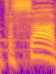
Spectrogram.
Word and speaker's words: façade: Who do you think ensured that the facade and the outer gardens kept well and proper? You entered at your own risk. He's got a point. Also, it's facade. Haha, I have been pronouncing it right.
